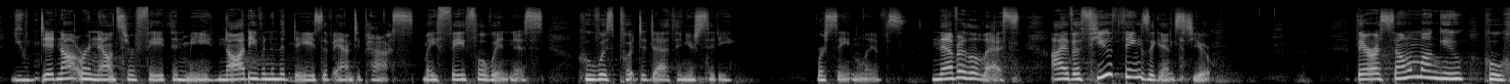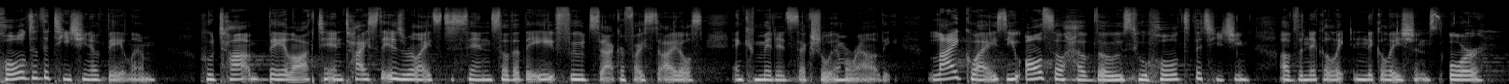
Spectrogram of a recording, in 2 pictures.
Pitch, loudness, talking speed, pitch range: 225 Hz, -24 LUFS, 170 wpm, 215-240 Hz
